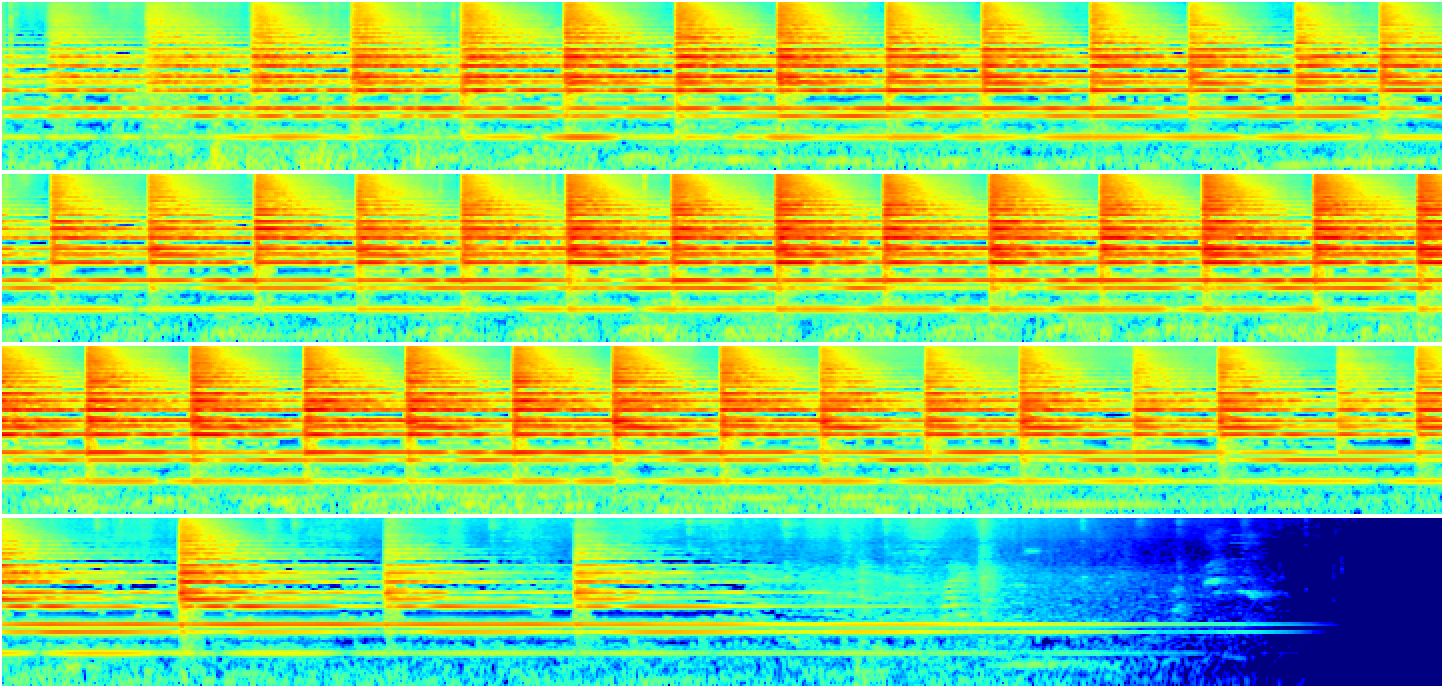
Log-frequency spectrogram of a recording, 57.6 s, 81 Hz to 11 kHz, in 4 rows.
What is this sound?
Churches of Ohrid 1
Churchbells in Ohrid Macedonia
field-recording, ohrid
